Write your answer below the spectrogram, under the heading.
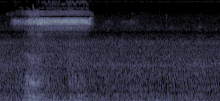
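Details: Maltese-Shih Tzu mix dog Ddudu snoring while asleep after a day's work; a low rumbling snore with a brief high whine near the start, then soft steady breathing noise.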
